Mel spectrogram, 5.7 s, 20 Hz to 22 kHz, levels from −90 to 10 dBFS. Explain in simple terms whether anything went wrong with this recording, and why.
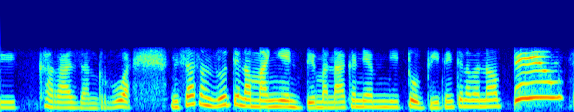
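Near the start, from 0.20 to 0.38 s, there's a patch of AMR comfort noise, right before "karazany roa ny". The phone took that moment as silence and stopped sending speech, so for about 180 ms the real background is swapped for smooth, steady filler hiss.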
